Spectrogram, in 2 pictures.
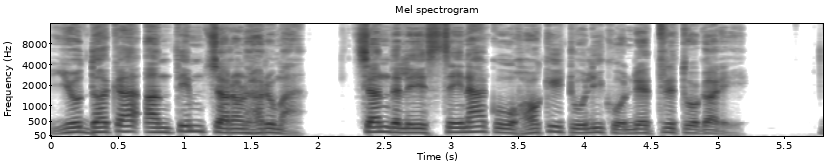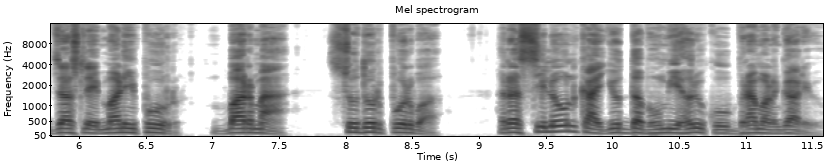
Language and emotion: Nepali, neutral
